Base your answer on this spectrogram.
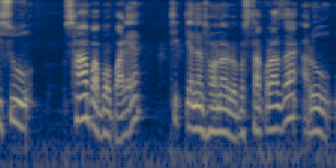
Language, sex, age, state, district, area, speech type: Assamese, male, 45-60, Assam, Darrang, rural, spontaneous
